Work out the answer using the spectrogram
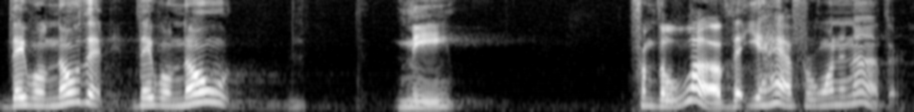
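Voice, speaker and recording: With a high, sing-song voice that's a little slow and a little mellow, a fifty-something American guest pastor preaches informally to a chapel audience. His manner is homespun, full of stories and questions aimed at the crowd. The recording carries the long echo of a large live hall.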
